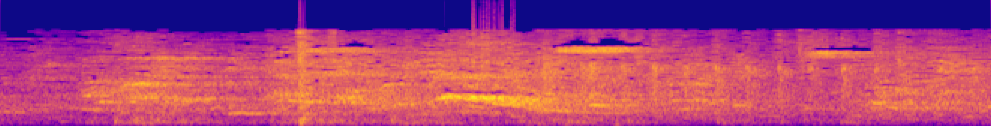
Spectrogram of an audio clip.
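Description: Volleyball players shouting and calling during a rally in a large gym hall, with a sharp smack of the ball being hit about two and a half seconds in. The voices are loudest about four seconds in.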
